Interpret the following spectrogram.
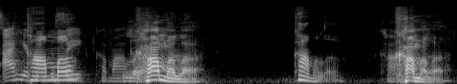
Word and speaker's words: Kamala: we pronounce her name think of Kama Kama love La Kamala Kamala so it's not Kamala it's Kamala Kama love all right now I'm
